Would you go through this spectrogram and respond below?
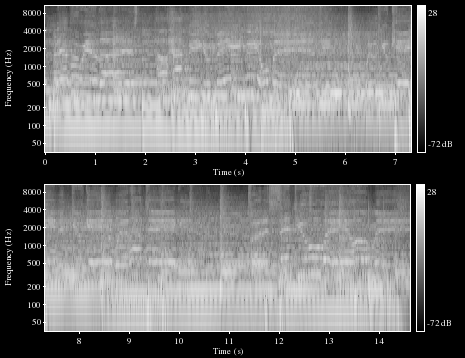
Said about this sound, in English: Jeremy, that song, whose new job won't involve any hard graft?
